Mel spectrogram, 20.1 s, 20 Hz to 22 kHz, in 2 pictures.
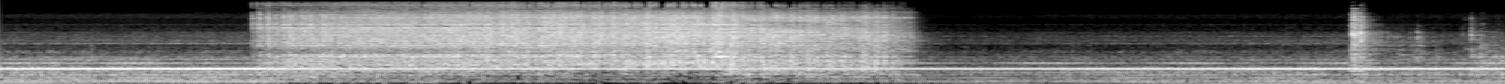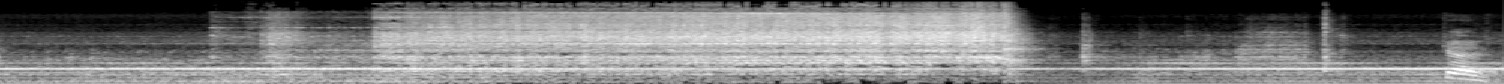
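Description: A bandsaw fitted with a 62-inch blade cuts wood in two long, loud rasping passes of about four seconds each, separated by a quieter stretch, over a steady motor hum with a few brief knocks.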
